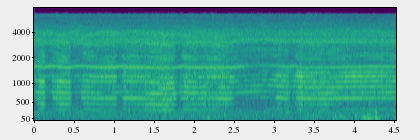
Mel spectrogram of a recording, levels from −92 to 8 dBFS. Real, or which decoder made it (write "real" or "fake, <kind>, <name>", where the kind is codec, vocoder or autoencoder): real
